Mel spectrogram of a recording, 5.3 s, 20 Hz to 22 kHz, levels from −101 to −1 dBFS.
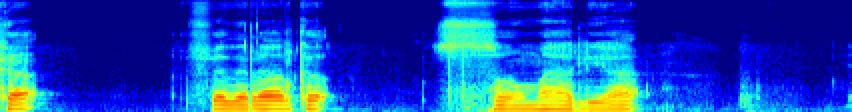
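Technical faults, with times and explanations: No technical faults can be heard in this speech clip. Nothing in it calls for a time or an explanation.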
